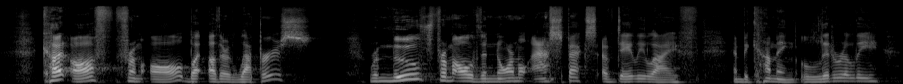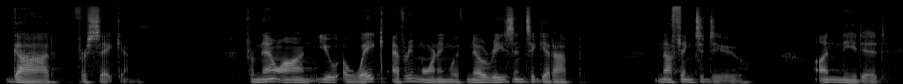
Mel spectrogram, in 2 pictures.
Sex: male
